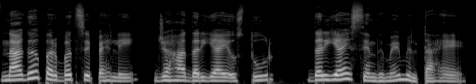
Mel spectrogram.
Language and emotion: Urdu, neutral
